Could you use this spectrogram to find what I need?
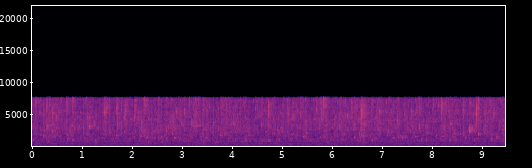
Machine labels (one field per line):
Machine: pump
